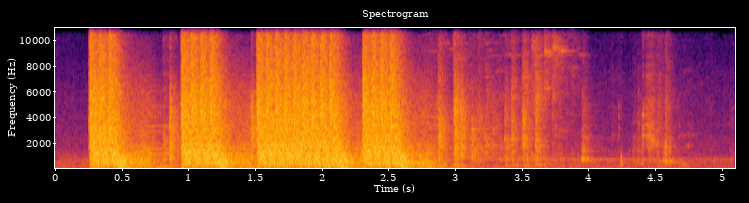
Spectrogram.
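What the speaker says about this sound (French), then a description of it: "C'est monstrueux de tirer dans une pièce comme ça aussi petite." A movie prop gun fires loud, close automatic bursts inside a small room, four long rapid volleys in a row, then sharp echoing reverberation and a few fainter clatters trailing off.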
